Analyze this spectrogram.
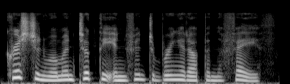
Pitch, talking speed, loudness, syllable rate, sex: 205 Hz, 270 wpm, -17 LUFS, 5.8 syllables/s, female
